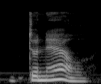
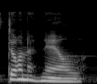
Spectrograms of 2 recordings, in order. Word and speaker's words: Donnell: you pronounced our name Donell now Miss Shirley the correct pronunciation of our name is Donell Accent on the last syllable I hope you'll remember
